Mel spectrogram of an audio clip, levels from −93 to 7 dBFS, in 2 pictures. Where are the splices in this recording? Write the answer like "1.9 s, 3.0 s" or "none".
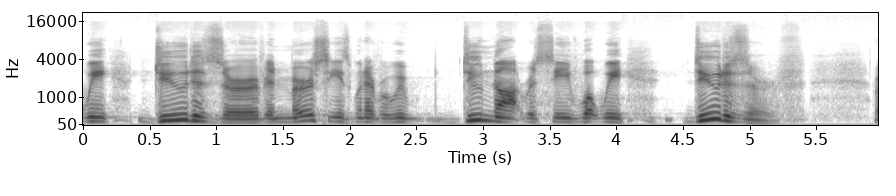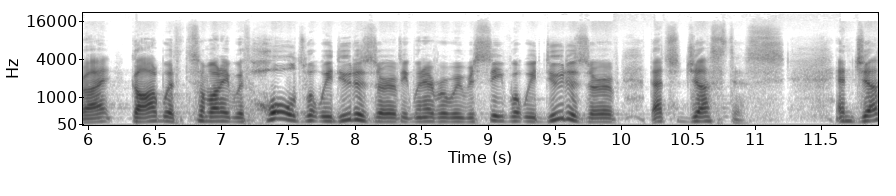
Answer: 8.3 s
